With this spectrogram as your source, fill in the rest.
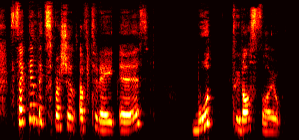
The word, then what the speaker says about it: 못 들었어요: It doesn't have the strong T sound, but rather it sounds like a S. So this S goes to the next spelling the syllable and it makes a S sound. So it sounds more like 못 들었어요, 써요 with a S.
